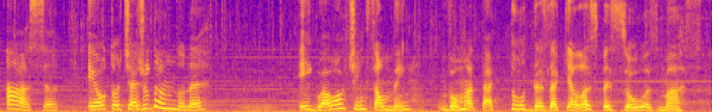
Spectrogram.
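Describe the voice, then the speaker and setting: A very high-voiced Brazilian schoolgirl played by a woman, chirpy and self-righteous, in an anime-style dub. She speaks earnestly with a calm menace underneath, over background music. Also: unhurried, natural voice. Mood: calmly menacing. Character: cheerful, self-righteous schoolgirl turned justice devil contractor. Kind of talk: anime-style fan dub of a motion manga. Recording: music behind the voice.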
